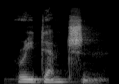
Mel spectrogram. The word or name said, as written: redemption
